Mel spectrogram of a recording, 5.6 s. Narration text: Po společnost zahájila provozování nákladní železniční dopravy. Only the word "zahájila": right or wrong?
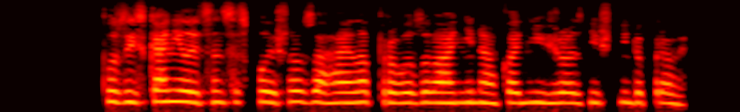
right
